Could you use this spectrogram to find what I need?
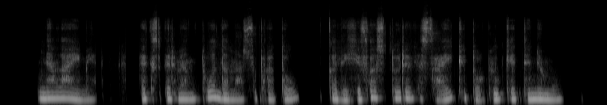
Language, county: Lithuanian, Tauragė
